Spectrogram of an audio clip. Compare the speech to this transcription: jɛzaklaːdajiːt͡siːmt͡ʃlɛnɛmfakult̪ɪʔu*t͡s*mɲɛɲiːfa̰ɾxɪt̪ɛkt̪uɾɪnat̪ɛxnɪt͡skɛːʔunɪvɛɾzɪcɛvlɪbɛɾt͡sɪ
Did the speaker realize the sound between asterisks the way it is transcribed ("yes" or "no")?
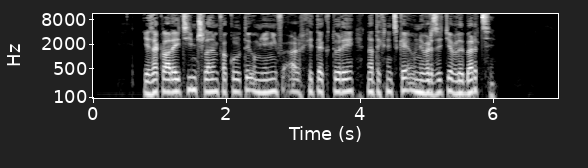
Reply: no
